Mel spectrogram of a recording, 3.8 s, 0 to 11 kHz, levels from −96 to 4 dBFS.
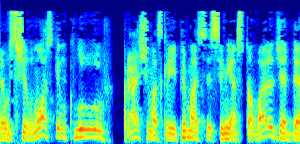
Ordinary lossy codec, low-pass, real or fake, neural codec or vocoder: MP3, 32 kbps; 9.9 kHz; fake; codec, 24 kHz, 1.5 kbps, HILCodec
